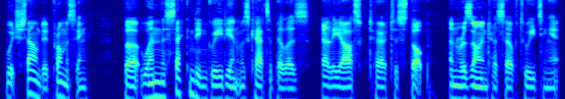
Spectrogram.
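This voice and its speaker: A man reads a fantasy storybook aloud in a steady, even way. His voice sits on the low side and the sound is dry and close to the mic. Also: no room sound. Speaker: audiobook narrator. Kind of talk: scripted narration.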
